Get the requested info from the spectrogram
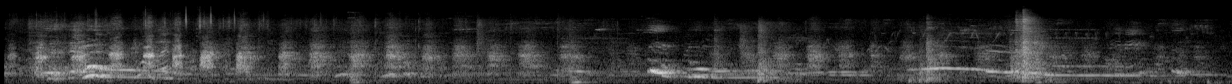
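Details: Red Standard Poodle named Razz giving a run of barks and drawn-out yodelling, howl-like vocalizations that rise and fall, louder near the start and around ten seconds, with indoor background.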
